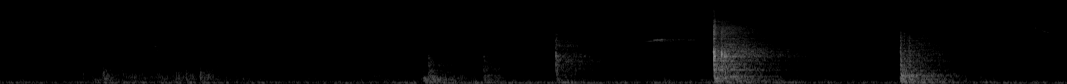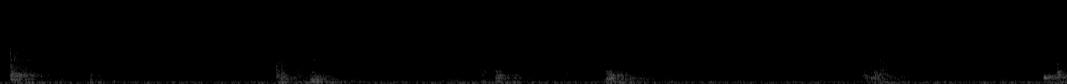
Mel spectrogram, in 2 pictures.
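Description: A grand piano plays loud, scattered chords that ring out and fade in a large, echoing hall.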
